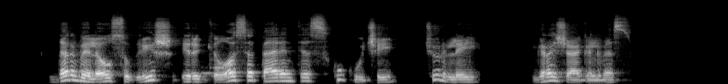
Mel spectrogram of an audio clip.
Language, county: Lithuanian, Vilnius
